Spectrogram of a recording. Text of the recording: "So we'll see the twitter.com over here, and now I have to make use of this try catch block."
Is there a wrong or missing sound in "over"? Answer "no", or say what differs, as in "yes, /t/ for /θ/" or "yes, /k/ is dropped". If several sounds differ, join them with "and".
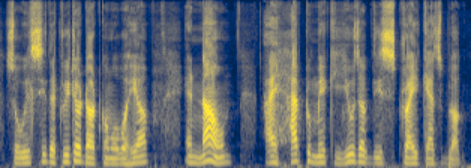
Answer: yes, /b/ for /v/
